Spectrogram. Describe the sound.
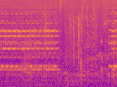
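A telephone rings with a bright, warbling electronic tone; one ring sounds, a short gap follows, and a second ring begins at the end, over faint background noise.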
